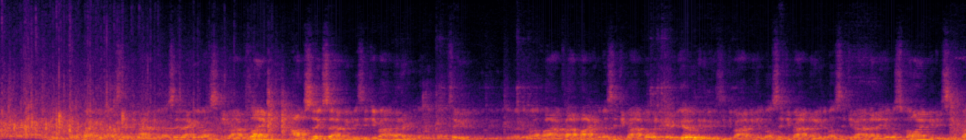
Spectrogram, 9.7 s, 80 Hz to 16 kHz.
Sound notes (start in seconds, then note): 1.6 auctioneer talking quickly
